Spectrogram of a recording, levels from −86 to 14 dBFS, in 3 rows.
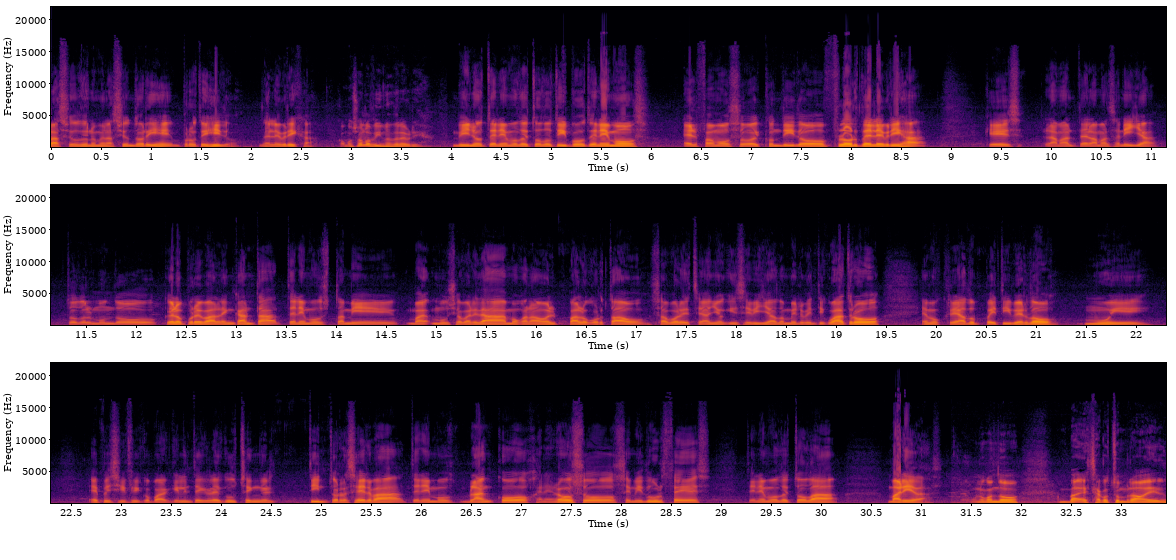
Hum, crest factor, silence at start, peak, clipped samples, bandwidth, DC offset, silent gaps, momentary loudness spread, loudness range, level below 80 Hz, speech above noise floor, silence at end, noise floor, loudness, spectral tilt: none; 16 dB; 0 s; 0 dBFS; under 0.1%; 15.5 kHz; 0.4%; none; 11 LU; 4 LU; -56 dBFS; 31 dB; 0 s; -48 dBFS; -16 LUFS; -5.5 dB/octave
